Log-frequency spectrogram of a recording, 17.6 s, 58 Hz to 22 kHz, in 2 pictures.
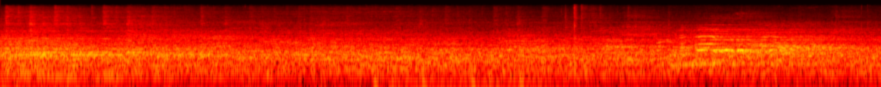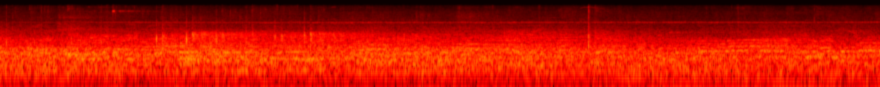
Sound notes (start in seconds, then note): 10.3 applause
